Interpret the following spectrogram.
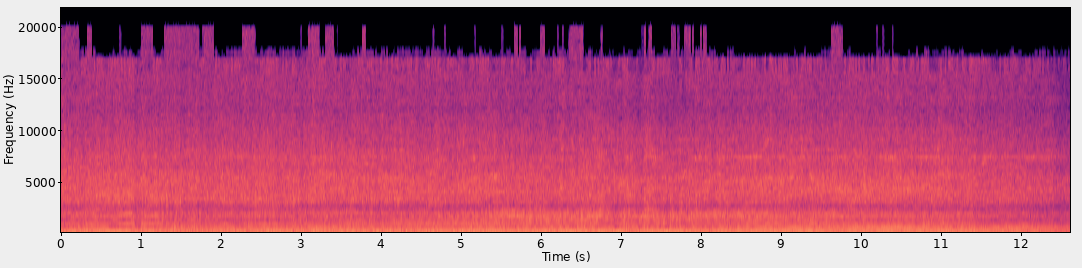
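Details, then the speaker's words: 1980 John Deere Liquifire long-track snowmobile with Rotax 670 two-stroke and 151-inch track on the trail: flat low drone under load not climbing, RPM too low in the first half of clutch travel; clutch clickers need raising. "Alright, in between riding, we gotta try and crank them clickers up because we're not pulling the RPMs in the first half of the clutch travel that"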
